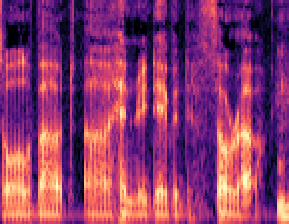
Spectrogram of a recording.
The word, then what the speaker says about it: Thoreau: It's all about Henry David Thoreau. That's Thoreau, not Thoreau, but that's a whole nother story.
